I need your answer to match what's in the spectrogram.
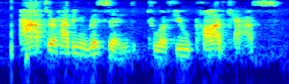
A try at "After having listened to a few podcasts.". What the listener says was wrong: Much better.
